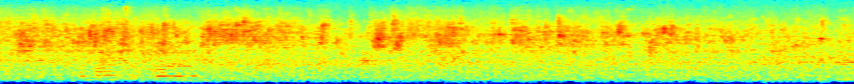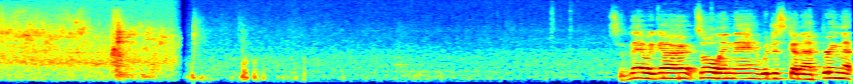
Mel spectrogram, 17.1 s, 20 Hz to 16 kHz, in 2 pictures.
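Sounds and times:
water pouring and splashing: 0.0s - 10.4s.

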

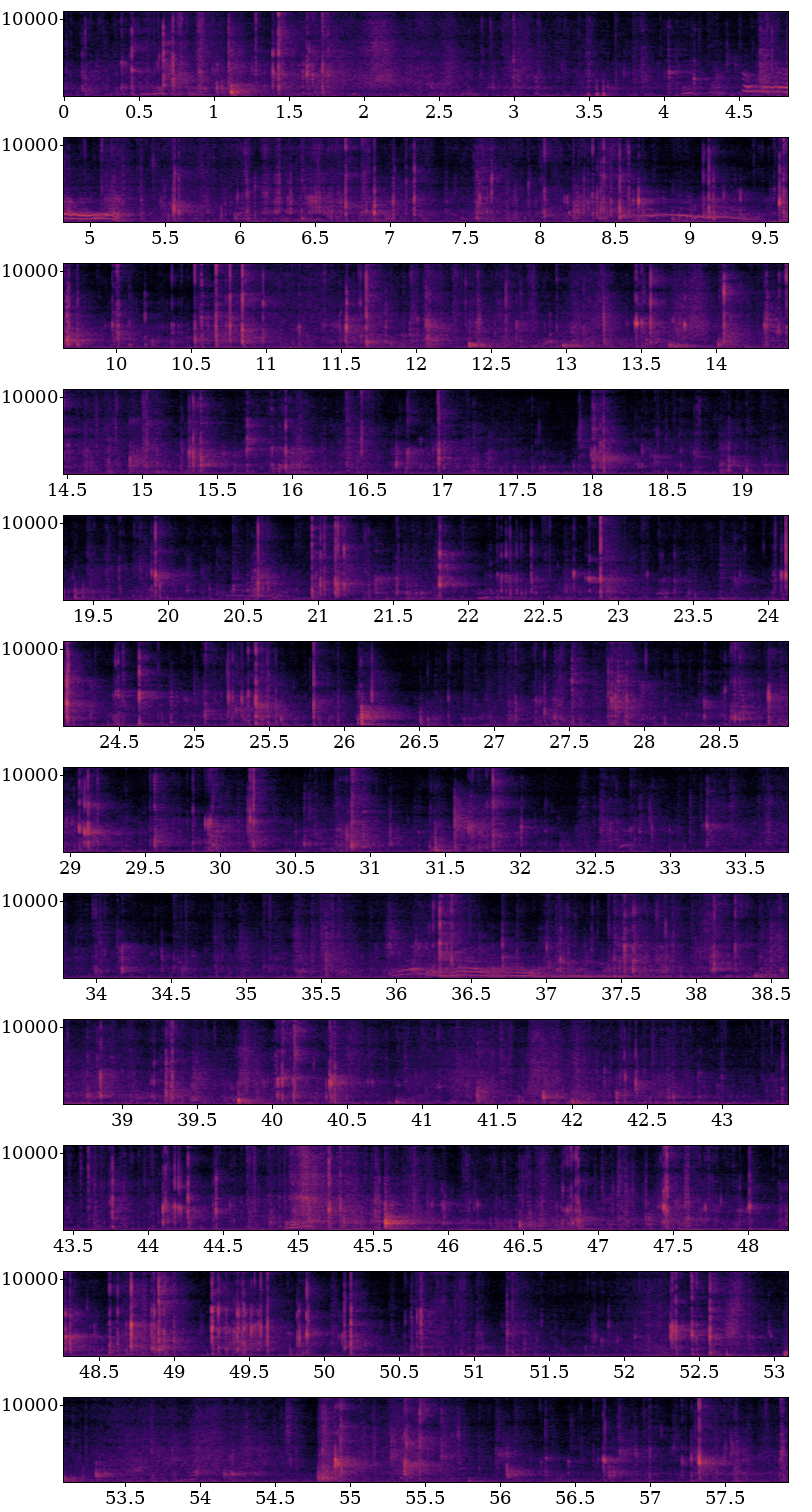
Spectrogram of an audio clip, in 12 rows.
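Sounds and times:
kittens crunching dry kibble: 0.0s - 57.9s
kitten mewing: 35.9s - 37.8s.

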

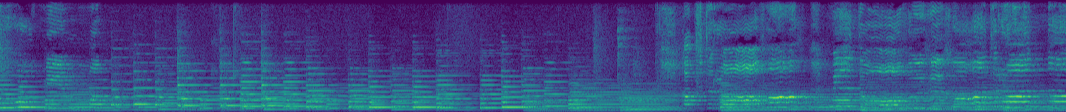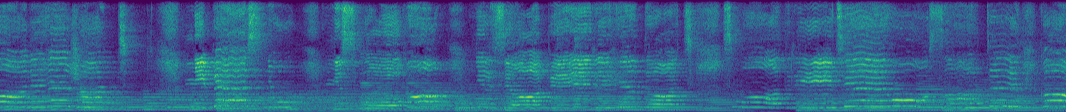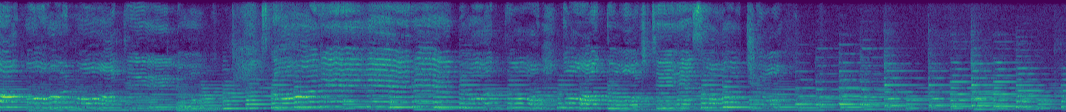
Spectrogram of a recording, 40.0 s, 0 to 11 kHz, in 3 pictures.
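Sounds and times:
girl singing: 0.0s - 2.0s, 7.8s - 36.9s
piano accompaniment: 0.0s - 39.9s.

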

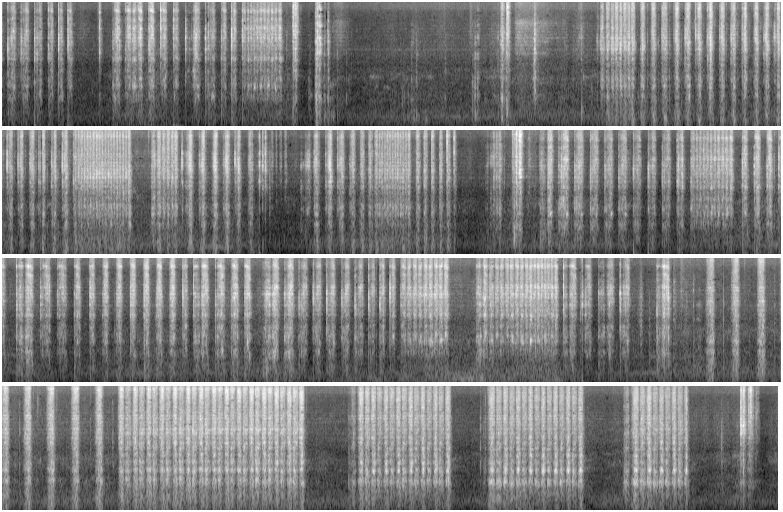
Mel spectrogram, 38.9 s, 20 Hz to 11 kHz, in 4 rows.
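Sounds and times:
file rasping on metal: 0.0s - 3.6s, 15.9s - 33.0s, 33.6s - 37.8s.

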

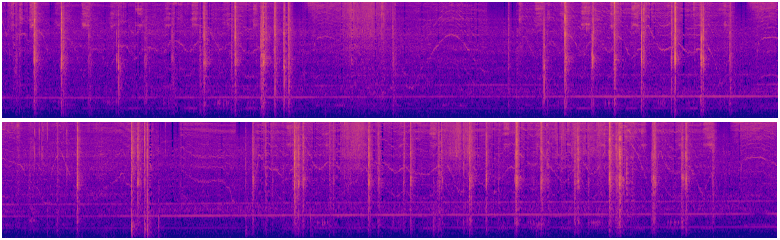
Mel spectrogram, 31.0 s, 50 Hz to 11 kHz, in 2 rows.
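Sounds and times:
robot hydraulic whine: 0.0s - 31.0s
clicks and knocks of robot feet: 0.2s - 5.8s, 10.1s - 14.7s, 18.1s - 18.8s, 20.4s - 29.8s.

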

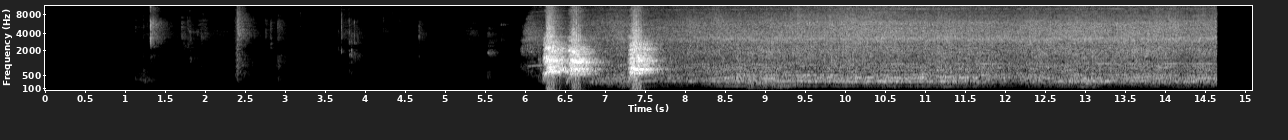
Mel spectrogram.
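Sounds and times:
dog barking: 6.2s - 7.9s.

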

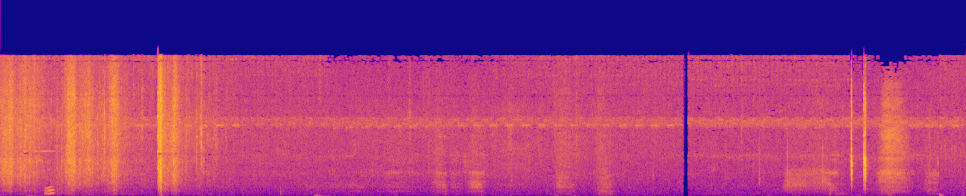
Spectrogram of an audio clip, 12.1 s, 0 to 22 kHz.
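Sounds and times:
rustling in dry leaf litter: 0.0s - 2.9s.

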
